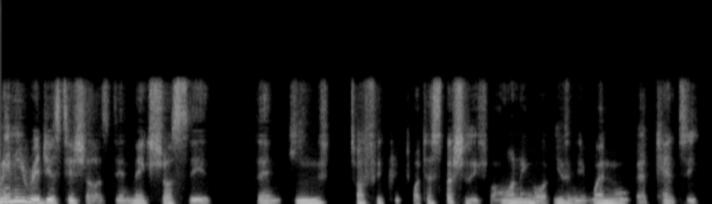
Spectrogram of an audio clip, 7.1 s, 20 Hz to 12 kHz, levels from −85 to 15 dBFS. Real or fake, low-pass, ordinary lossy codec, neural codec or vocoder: fake; 7.2 kHz; none; codec, 16 kHz, 1.1 kbps, Voila-Tokenizer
